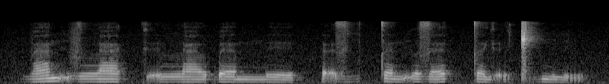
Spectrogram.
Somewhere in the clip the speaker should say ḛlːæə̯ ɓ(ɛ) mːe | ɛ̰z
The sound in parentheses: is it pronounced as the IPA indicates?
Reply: yes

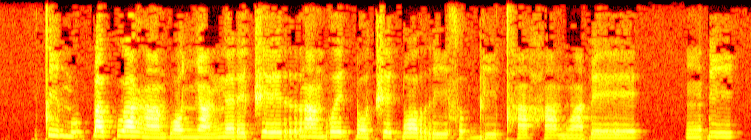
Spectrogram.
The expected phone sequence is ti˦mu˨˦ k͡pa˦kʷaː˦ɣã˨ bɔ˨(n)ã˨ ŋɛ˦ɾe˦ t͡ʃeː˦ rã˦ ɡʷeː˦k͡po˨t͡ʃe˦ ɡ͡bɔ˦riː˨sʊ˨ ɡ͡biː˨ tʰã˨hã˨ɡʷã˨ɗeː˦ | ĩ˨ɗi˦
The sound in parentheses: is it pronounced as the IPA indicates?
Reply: no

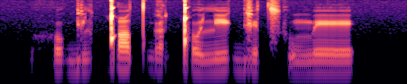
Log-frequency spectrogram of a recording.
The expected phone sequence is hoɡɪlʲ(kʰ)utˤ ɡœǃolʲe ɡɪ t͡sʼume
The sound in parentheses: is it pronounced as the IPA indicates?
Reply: no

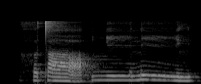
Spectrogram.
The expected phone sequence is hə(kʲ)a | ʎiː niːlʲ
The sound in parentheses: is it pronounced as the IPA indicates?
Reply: no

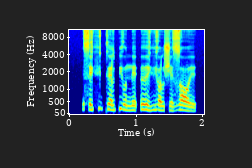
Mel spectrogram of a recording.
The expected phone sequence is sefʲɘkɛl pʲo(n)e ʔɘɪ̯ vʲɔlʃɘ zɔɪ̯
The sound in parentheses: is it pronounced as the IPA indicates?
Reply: yes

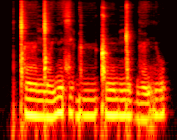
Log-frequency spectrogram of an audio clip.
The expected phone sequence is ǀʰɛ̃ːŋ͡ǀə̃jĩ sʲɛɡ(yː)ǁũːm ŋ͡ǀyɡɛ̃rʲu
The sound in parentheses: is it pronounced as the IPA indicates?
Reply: yes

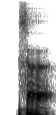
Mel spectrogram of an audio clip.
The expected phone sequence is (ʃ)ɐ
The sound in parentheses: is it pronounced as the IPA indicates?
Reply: no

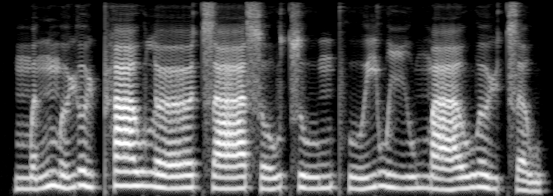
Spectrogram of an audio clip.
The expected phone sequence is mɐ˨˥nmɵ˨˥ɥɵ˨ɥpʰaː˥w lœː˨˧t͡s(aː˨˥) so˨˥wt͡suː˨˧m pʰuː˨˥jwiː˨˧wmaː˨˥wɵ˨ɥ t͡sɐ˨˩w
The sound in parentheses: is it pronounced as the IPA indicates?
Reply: no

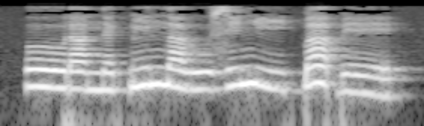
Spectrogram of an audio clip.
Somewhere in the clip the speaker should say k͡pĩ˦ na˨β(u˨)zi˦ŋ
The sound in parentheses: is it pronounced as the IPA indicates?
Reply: yes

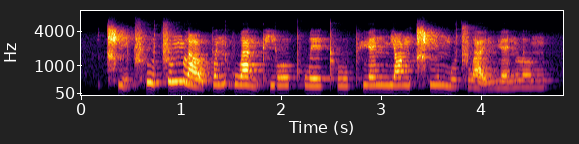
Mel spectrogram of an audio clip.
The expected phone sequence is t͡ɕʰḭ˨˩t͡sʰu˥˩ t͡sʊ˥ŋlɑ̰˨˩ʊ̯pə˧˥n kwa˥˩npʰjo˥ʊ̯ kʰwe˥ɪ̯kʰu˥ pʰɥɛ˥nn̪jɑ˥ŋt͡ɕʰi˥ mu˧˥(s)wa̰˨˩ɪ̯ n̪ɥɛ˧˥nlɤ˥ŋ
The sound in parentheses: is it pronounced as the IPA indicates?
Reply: no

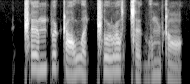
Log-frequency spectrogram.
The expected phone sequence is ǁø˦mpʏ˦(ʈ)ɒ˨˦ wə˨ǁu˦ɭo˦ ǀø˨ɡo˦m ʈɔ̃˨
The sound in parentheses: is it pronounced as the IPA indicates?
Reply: yes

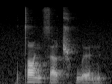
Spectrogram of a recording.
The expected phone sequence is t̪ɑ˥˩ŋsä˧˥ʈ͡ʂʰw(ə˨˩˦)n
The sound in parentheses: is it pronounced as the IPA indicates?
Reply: yes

